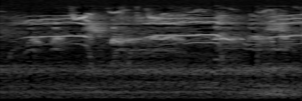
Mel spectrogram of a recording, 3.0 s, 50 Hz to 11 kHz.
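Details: Peregrine falcons at a nest in Rome during a brief feeding of the chicks, 21 April 2024: thin, whining, harmonic calls rise and fall, with several overlapping cries and short breaks.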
